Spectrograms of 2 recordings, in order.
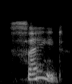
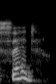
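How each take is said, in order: First: The vowel is long, rhyming with paid. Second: The vowel is short, rhyming with bed. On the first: This is how it may have been said in the past. "is the same spelling as made and paid" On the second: This is how it is said today. "we've changed the pronunciation to said"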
